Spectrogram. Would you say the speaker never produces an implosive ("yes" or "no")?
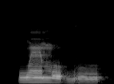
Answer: yes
